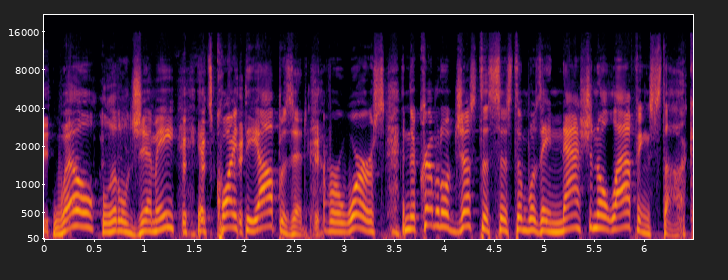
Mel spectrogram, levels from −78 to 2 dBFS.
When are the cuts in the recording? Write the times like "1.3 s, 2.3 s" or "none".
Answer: 2.8 s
